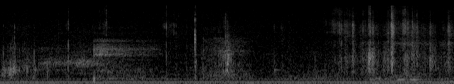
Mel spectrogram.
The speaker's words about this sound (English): Don't you like the sound of pages turning? If they can make an app for your Bible phone that when you like put in a scripture or a reference and you hear the pages turning, that would be really cool, wouldn't it?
